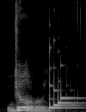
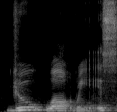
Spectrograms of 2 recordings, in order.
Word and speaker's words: jewelry: I know it's difficult the first word is jewelry jewry it seems like you're saying jewry jewry so if you want to say it fast jewelry yes okay the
